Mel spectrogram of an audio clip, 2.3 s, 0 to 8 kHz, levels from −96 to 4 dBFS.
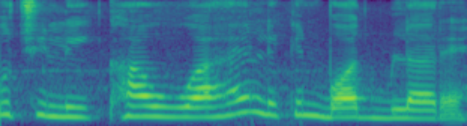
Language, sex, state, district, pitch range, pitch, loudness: Hindi, female, Uttar Pradesh, Varanasi, 225-280 Hz, 240 Hz, -20 LUFS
